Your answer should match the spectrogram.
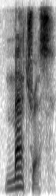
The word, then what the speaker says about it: mattress: has both syllables stressed whereas mattress is a fray is a word that has just the first matte syllable stressed whereas tres does not listen to it again mattress you hear that Matt tres matte is where Matt is emphasized stressed and tres is not so when you rhyme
